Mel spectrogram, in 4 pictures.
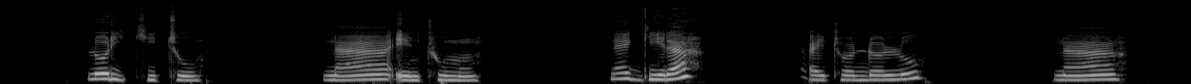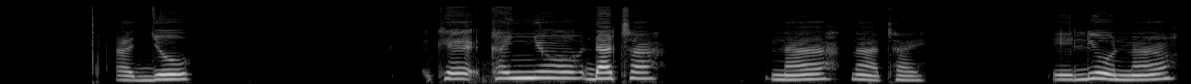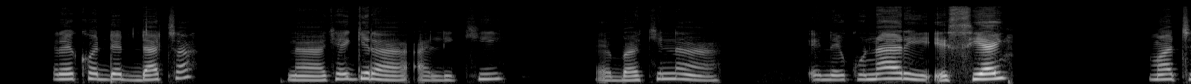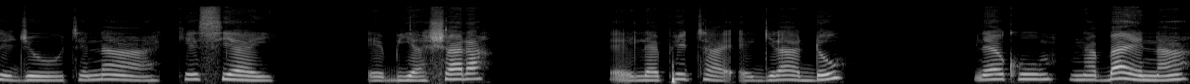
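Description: Crude rate conversion runs throughout the speech, consistent with 48 kHz audio dropped to 44.1 kHz by nearest-sample picking, leaving a gritty, inharmonic fizz roughly 30 dB below loud passages.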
